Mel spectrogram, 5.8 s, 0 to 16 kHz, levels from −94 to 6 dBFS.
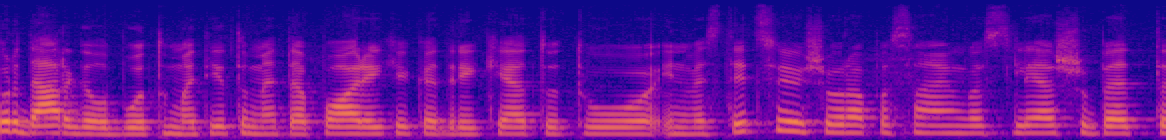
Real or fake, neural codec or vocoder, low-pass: real; none; 14.4 kHz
